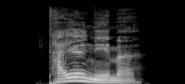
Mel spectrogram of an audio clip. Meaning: inflection of teilnehmen: 1. first-person singular dependent present 2. first/third-person singular dependent subjunctive I
- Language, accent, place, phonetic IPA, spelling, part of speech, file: German, Germany, Berlin, [ˈtaɪ̯lˌneːmə], teilnehme, verb, De-teilnehme.ogg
